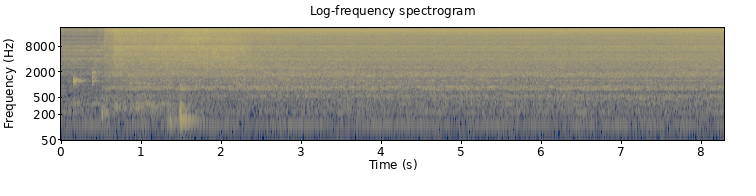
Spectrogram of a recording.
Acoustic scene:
restroom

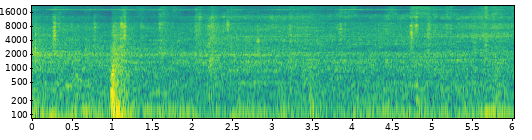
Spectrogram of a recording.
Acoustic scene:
residential area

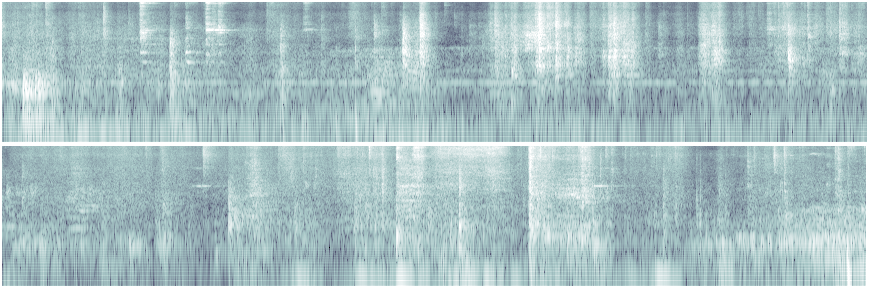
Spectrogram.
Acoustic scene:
elevator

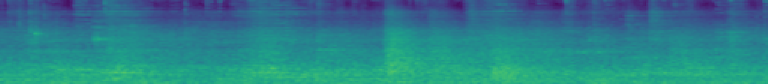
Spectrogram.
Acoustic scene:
restaurant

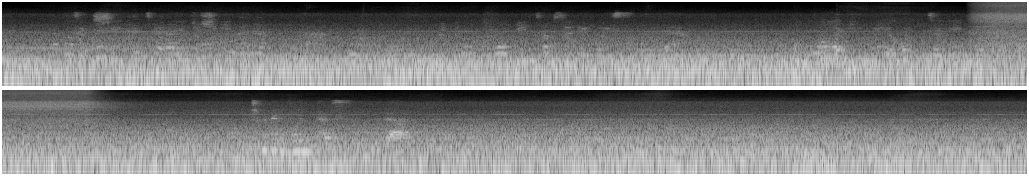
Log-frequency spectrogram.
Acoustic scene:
subway train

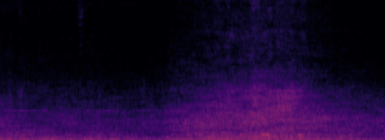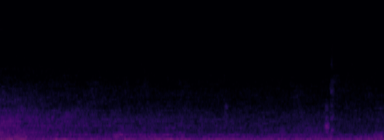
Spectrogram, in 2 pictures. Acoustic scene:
residential area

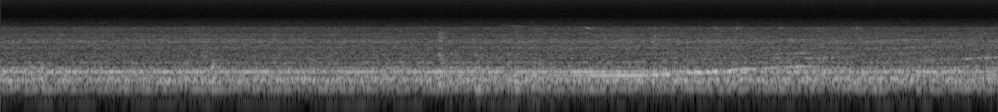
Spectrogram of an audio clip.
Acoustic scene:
subway train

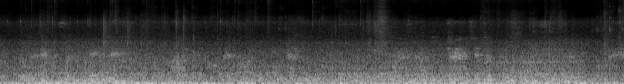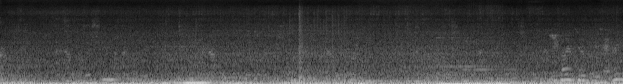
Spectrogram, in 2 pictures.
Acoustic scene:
bus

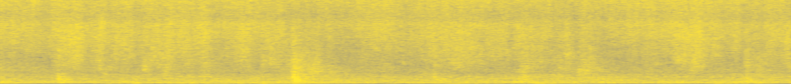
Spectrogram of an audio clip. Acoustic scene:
restroom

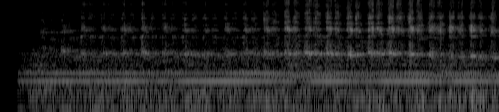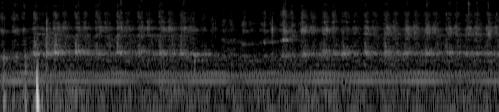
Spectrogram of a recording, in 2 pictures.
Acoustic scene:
restroom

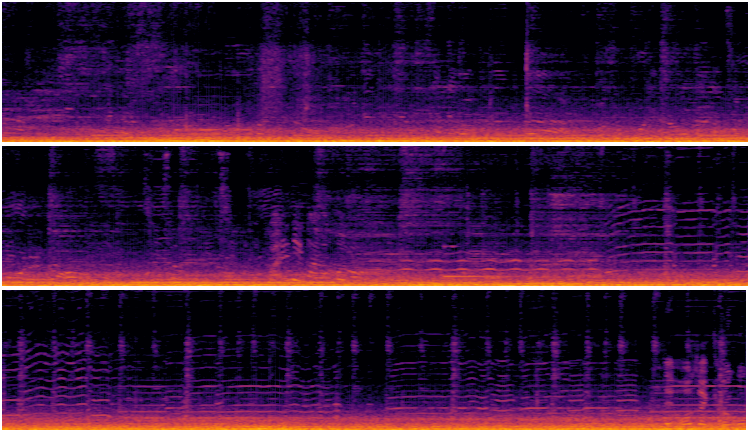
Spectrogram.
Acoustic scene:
car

